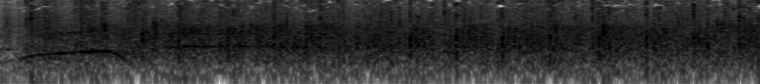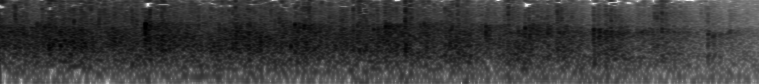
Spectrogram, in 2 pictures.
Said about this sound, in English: But they're also a little nervous, so let's clap at them.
